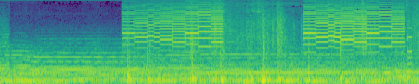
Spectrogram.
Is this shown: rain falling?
no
